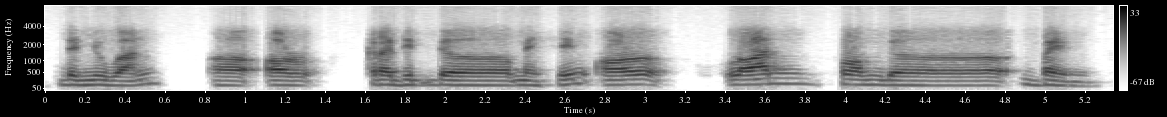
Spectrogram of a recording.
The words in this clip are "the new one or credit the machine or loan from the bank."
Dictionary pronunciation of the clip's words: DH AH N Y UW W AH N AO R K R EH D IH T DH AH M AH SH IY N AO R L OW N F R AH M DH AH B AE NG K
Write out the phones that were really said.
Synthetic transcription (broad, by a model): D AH N Y UW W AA N AO R K R EH D IH T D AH M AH S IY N AO R L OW N F R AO M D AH B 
